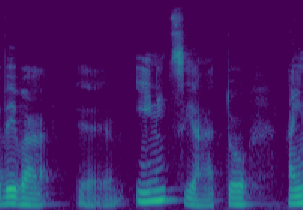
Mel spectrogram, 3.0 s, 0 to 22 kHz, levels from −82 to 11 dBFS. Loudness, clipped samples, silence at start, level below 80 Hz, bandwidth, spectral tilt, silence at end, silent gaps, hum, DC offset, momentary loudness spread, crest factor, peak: -33 LUFS; under 0.1%; 0 s; -72 dBFS; 18.5 kHz; -5.5 dB/octave; 0 s; none; none; under 0.1%; 17 LU; 16 dB; -16 dBFS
